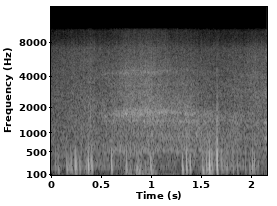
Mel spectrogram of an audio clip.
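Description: Rustling and handling noise close to the microphone: a steady rough rustle with a scatter of small knocks, and no speech.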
